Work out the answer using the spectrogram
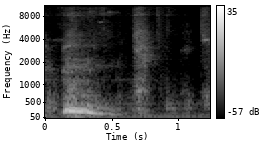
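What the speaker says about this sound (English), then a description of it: "All right, my dog wants to go out." A dog whines to go outside, a single close, high, drawn-out whimper followed by fainter soft noises, with no talking.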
